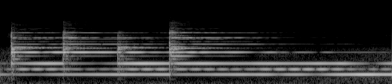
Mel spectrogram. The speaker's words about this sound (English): And when you hear it rung, it really sounds like, you know, it sounds like an old church bell. It's just absolutely incredible. You feel like you could be out in the fields of England or something. It's got this beautiful sound.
